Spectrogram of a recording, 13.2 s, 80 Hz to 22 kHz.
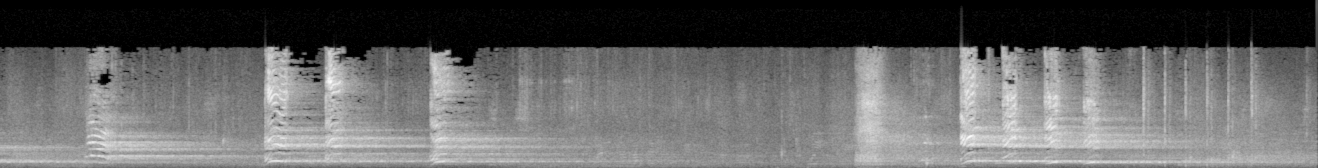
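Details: Aquarium belugas Niko and Mirai during a training session in Nagoya, 29 February 2020: repeated bright, nasal tonal squeals in bursts, some sweeping upward, separated by quieter gaps with faint background voices.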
